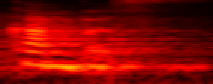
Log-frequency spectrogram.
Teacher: ASS. That A gets a schwa sound.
